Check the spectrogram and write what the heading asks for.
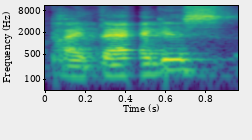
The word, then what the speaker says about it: Pythagoras: Rebecca Samuels is the founder and CEO of Pythagoras LLC.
